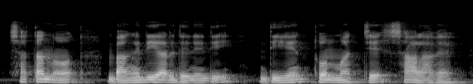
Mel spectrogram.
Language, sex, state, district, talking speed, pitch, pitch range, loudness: Chakma, male, Tripura, Unakoti, 125 wpm, 105 Hz, 95-110 Hz, -21 LUFS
